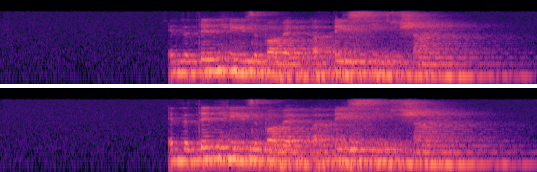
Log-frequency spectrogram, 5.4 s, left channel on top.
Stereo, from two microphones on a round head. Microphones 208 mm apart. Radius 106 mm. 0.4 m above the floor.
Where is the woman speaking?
35° right (ahead or behind), 1.5 m; by 4.6 s 45° left (ahead or behind), 3.5 m.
